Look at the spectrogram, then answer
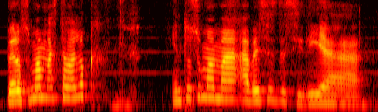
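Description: A woman's voice: on the high side, expressive, a little fast, bright, forceful tone. A woman with a Mexico City Spanish accent, guest on a comedy podcast, telling anecdotes with slang and laughter. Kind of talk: casual comedic chat.

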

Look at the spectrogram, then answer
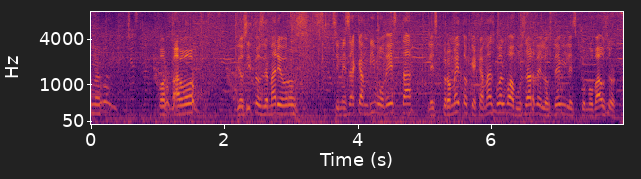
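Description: A young man giving playful, mock-dramatic gameplay commentary full of slangy asides. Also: high-pitched. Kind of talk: joking let's-play commentary. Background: game music.

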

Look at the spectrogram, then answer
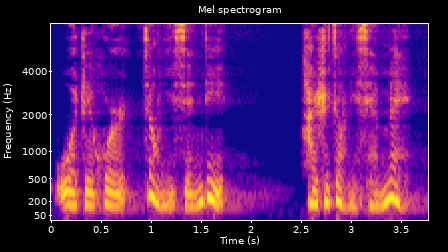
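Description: Woman doing a gentle young scholar. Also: deep voice, moderate pace, gravelly, husky, heavily acted. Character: earnest young male scholar.

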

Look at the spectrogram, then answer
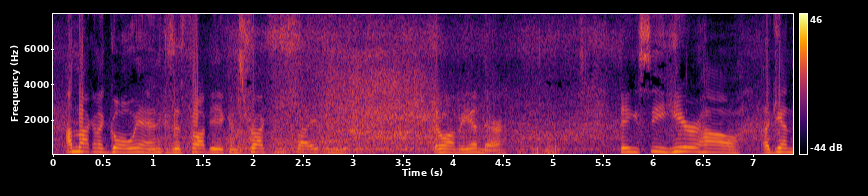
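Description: A middle-aged American man giving a casual, rambling walk-and-talk update, musing aloud into a handheld camera outdoors by a road. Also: high voice. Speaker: public access TV presenter and weatherman. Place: outdoors beside a busy road and construction fence. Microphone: handheld camera at arm's length. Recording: noisy outdoor roadside handheld recording.

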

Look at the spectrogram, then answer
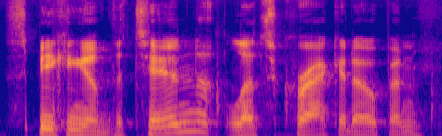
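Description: A man in his thirties or forties giving an informal product review to camera, explaining in a measured, casual way with playful asides. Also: mid-range voice, sing-song, a bit bright, a little hiss or hum. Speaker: pipe tobacco reviewer. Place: small indoor set with plain backdrop. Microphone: lapel mic.

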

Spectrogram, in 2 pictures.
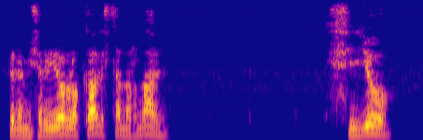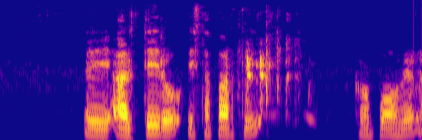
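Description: Brief: Peruvian-accented man, fairly high voice, tutorial narration that stops to correct itself, dull lo-fi sound with typing. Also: no room sound. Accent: Peruvian Spanish. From Peru. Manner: explains step by step, self-correcting, often apologizing. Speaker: web development tutor. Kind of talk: screen-recorded coding tutorial. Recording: dull lo-fi recording with keyboard typing.

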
